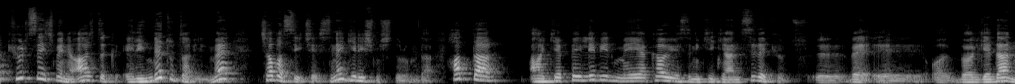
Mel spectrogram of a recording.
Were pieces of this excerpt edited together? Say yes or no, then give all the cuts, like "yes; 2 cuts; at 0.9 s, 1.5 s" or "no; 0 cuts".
yes; 1 cut; at 4.4 s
